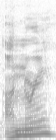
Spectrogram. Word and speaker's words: Aunry: Is it Aunry? Is that how you pronounce it? It's like Henri, like French, like Henri.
